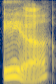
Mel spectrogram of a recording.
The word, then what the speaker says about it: heir: an honest an hour because the words air honest an hour begin with a vowel sound as the initial consonant H is not pronounced article 1.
